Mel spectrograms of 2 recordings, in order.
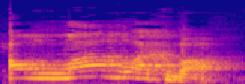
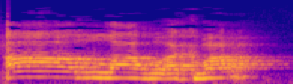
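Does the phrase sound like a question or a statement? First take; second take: statement; question. First: It is said like a statement. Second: It is said like a question. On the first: It declares that Allah is great. The speaker calls it right. "Så skal du sige Allahu Akbar" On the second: It asks whether Allah is great. The speaker calls it wrong. "Ikke Allahu Akbar. Allahu Akbar, det er en indikering for spørgsmål"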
